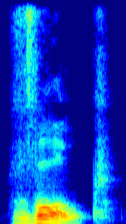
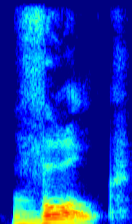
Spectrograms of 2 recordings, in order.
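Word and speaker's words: волк: Now do take your time with these because you will naturally want to say B when you see the letter, but just take the extra moment to realize that this is actually the letter V.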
